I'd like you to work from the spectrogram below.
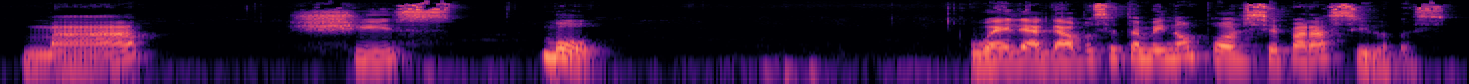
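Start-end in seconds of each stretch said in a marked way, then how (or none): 0.1-3.0 each syllable said alone with pauses between. Shown as a demonstration. Teacher showing where you separate the word, syllable by syllable. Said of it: "Você separa aqui".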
